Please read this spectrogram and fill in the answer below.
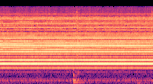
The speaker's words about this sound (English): What is that noise? Unfortunately, we're experiencing an alarm here. The fire alarm went off.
